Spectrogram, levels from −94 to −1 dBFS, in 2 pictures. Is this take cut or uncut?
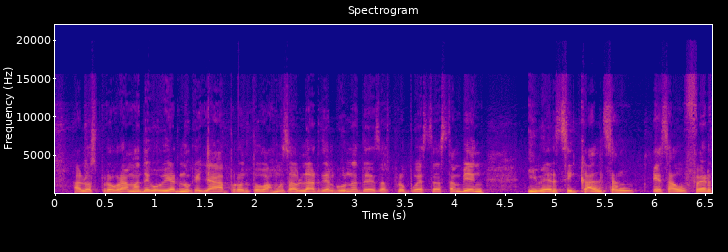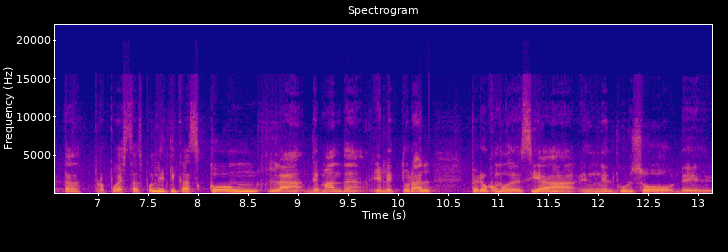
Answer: cut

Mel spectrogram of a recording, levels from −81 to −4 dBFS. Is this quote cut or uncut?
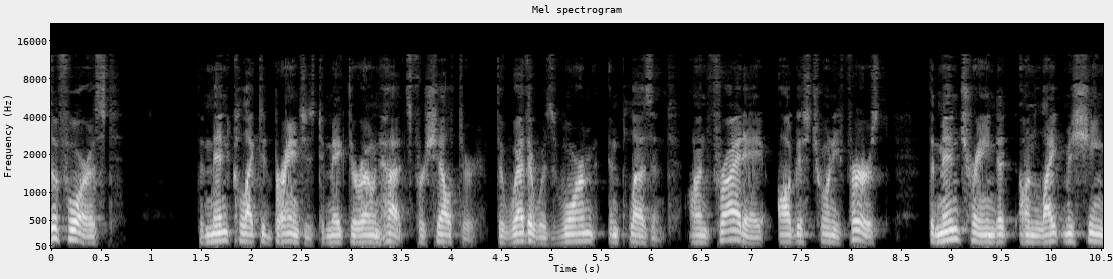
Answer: cut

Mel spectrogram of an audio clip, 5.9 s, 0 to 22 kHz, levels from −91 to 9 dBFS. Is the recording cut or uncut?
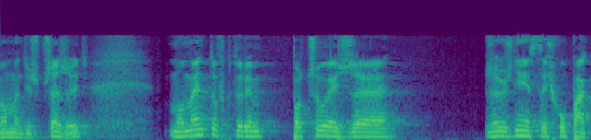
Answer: uncut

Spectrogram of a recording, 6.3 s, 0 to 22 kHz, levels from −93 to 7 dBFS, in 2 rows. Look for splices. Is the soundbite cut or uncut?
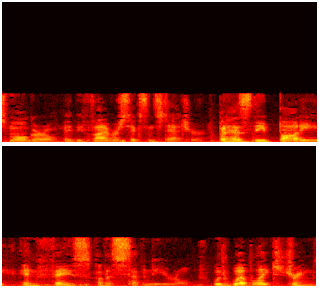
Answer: uncut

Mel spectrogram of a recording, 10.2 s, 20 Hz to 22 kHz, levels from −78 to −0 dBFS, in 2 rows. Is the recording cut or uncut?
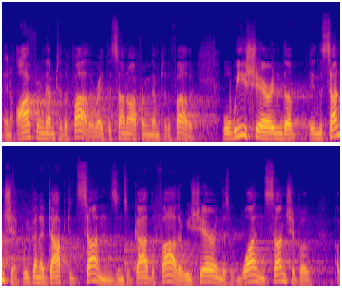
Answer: cut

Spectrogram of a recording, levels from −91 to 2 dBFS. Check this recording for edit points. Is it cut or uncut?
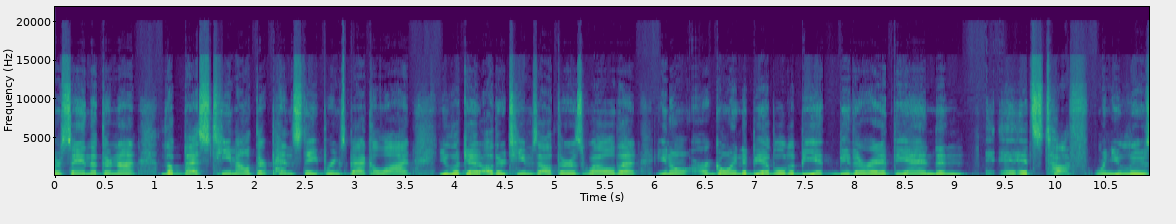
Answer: uncut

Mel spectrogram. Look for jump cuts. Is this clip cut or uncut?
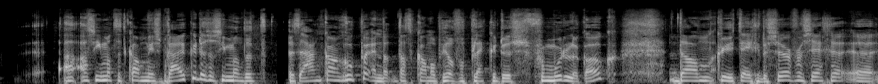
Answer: cut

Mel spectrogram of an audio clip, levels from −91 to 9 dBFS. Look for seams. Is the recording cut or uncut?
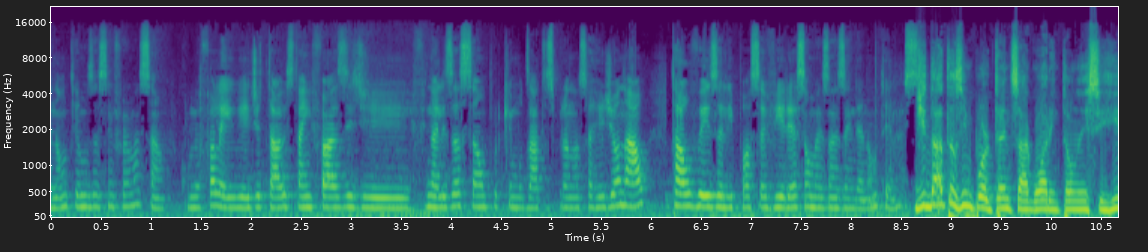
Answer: cut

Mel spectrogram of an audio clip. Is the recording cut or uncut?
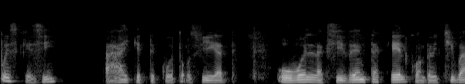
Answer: uncut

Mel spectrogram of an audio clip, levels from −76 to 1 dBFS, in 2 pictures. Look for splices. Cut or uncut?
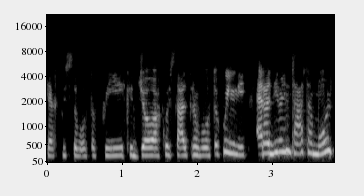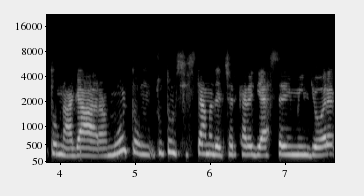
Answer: cut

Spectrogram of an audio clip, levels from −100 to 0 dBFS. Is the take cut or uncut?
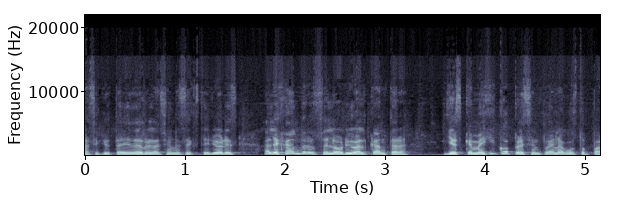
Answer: uncut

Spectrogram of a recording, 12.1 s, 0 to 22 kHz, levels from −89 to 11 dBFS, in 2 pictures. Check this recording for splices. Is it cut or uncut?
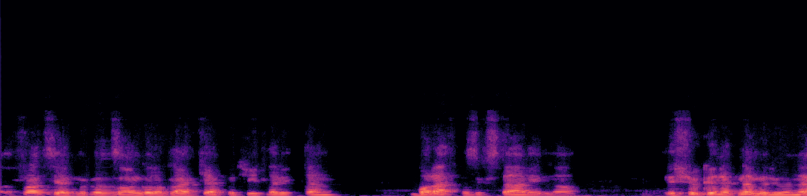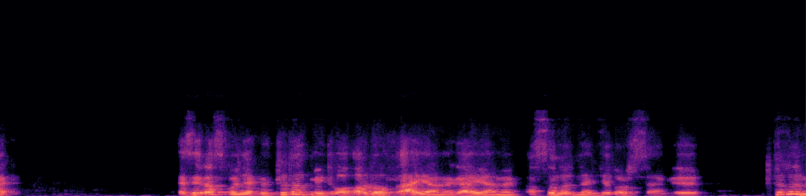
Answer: uncut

